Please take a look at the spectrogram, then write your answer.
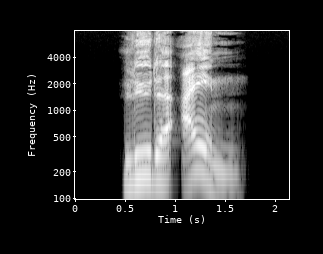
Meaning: first/third-person singular subjunctive II of einladen
- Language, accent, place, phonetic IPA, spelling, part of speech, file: German, Germany, Berlin, [ˌlyːdə ˈaɪ̯n], lüde ein, verb, De-lüde ein.ogg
